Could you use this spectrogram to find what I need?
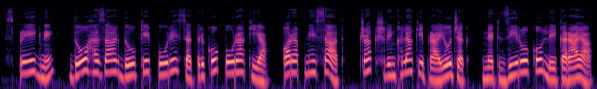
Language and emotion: Hindi, neutral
